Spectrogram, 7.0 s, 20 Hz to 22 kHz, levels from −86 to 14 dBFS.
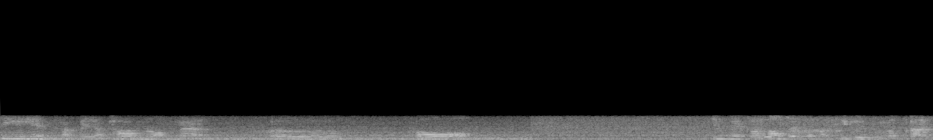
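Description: From 3.98 s to the end, the speech turns thin, bright and hissy on its sibilants: pre-emphasis left on. The treble lift applied for transmission, shaped like a J.17 curve and rising about 11 dB at 10 kHz relative to 1 kHz, was never undone by the matching cut. Within the telephone band, which stops near 3.8 kHz, the upper range is too strong. Unlike a lost low end or plain narrowing, the lows stay present while the highs are exaggerated.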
